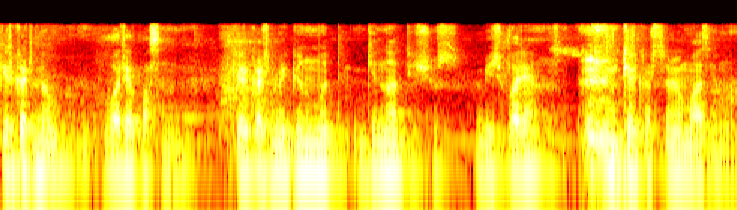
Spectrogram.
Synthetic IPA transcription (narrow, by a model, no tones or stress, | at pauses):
kʲiɾkəʈʰmeʋɐɾʲjapɐsɐnd̪ | kiɾkəʈʰmẽɡʲinumɐt̪ɡʲinat̪iʃus | bit͡ʃʰʋɐɾʲjakiɾkəʈʰsɐmemaːziman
